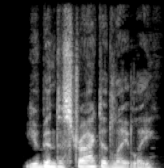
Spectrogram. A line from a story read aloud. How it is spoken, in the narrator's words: I finally said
